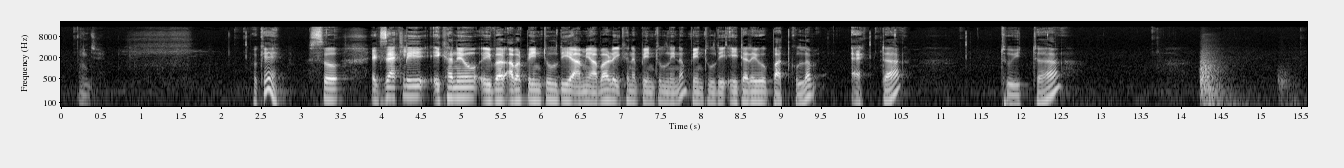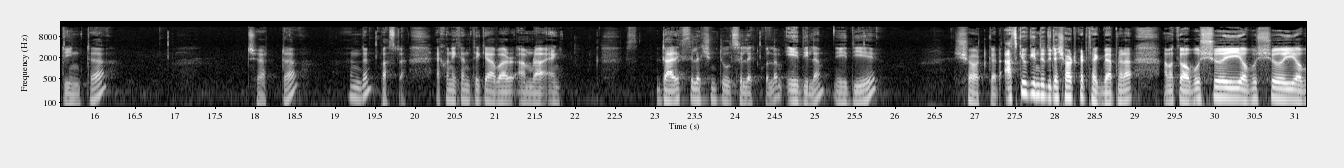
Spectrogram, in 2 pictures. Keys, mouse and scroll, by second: 1.4 -, 2.1 click, 2.8 space, 3.0 click, 3.2 space, 4.3 ctrl+=, 8.1 click, 22.2 a, 24.1 click.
